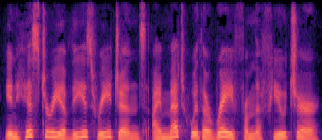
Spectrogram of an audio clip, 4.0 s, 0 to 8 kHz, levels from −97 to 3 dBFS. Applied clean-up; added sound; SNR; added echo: none; none; none; none.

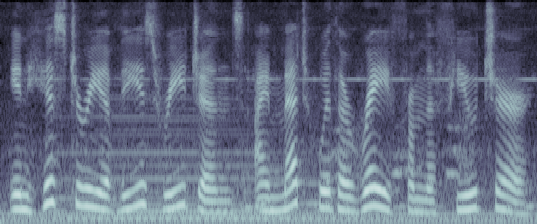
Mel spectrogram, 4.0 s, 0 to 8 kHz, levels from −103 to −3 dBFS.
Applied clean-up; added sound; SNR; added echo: none; Bus + Bowed string instrument; 9 dB; none.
